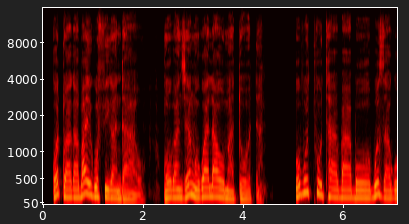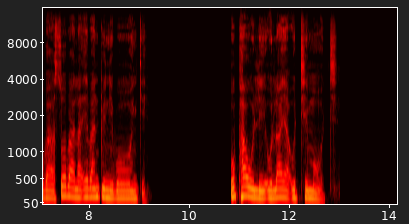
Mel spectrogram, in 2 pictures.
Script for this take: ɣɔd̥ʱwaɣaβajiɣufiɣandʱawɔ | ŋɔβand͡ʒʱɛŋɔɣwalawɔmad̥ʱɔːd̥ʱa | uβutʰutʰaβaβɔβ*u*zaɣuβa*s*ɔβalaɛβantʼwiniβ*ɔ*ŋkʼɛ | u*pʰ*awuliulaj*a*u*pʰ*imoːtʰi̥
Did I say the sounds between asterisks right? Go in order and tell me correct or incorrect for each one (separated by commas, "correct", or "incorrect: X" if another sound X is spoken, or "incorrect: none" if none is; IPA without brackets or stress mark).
correct, correct, incorrect: ɔː, correct, correct, incorrect: tʰ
